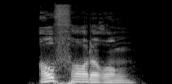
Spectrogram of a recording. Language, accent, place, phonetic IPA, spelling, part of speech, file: German, Germany, Berlin, [ˈaʊ̯fˌfɔʁdəʁʊŋ], Aufforderung, noun, De-Aufforderung.ogg
- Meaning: 1. demand 2. request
